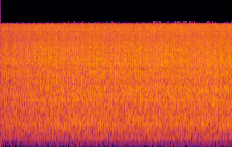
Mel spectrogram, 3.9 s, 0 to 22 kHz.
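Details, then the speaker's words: 2010 Ford Fiesta 1.0 after thermostat housing replacement, warm idle near 80°: radiator cooling fan switches on with a steady even rushing over a smooth idle, no knocks or uneven beats; normal. "tô conferindo só a questão da ventuinha estacionando ventuinha tudo bonitinho mas tá bacana não sei se vai dar para pegar ali a ventuinha ó ventuinha acionando"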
